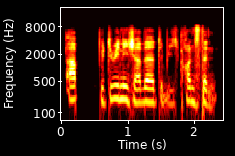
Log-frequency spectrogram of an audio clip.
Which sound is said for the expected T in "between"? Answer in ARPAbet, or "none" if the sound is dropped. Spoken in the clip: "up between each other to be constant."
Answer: T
